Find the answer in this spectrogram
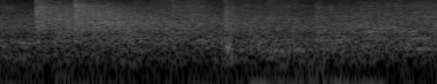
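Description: Faint ice-rink sound of hockey play: skate blades scraping the ice, with a few light clicks of sticks on the puck.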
